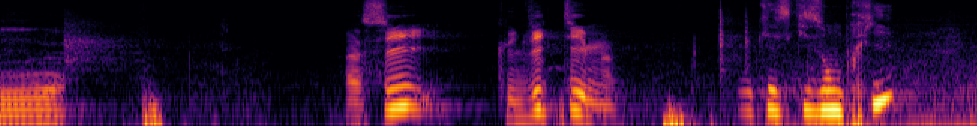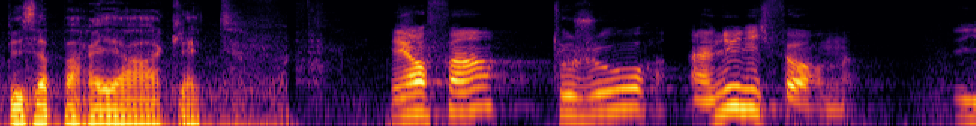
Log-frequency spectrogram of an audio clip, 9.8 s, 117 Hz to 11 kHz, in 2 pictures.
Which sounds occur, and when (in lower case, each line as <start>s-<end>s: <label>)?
0.0s-0.4s: man speaking
0.0s-9.7s: mechanisms
0.3s-0.5s: generic impact sounds
0.6s-0.8s: wind noise (microphone)
1.0s-1.1s: breathing
1.7s-2.2s: man speaking
2.4s-3.1s: man speaking
3.2s-3.4s: wind noise (microphone)
3.5s-3.7s: generic impact sounds
3.6s-4.5s: woman speaking
3.7s-5.9s: conversation
4.6s-4.8s: breathing
4.9s-5.9s: man speaking
5.9s-6.2s: breathing
6.3s-6.5s: generic impact sounds
6.8s-7.4s: man speaking
7.6s-8.2s: man speaking
8.3s-9.1s: man speaking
